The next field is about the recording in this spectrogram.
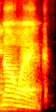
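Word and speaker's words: Noank: up in groton connecticut am i pronouncing that right groton yeah but it's no ink no ink and so um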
